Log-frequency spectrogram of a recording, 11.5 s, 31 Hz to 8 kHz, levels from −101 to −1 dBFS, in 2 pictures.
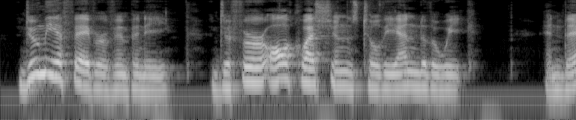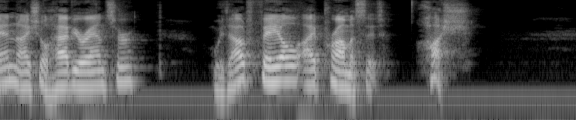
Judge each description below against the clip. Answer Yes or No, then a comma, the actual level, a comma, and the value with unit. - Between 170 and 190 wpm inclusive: No, average, 140 wpm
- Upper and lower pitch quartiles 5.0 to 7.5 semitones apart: Yes, average, 5.3 semitones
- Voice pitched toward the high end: No, medium, 145 Hz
